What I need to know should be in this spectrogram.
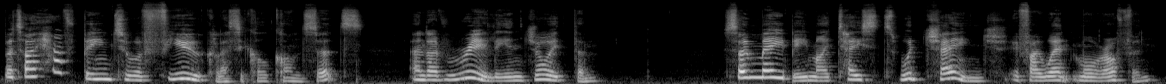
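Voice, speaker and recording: Slow-paced woman giving model exam answers. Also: mid-range voice, big pitch swings. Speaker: model candidate in an English speaking exam lesson. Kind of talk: read-aloud model exam answers, conversational.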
